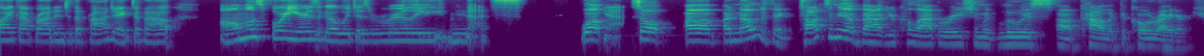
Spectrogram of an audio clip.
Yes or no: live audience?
no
